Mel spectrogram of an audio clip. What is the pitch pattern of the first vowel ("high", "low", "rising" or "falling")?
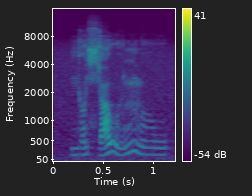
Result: rising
